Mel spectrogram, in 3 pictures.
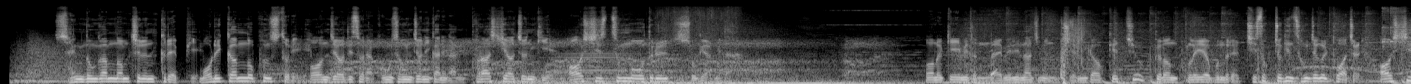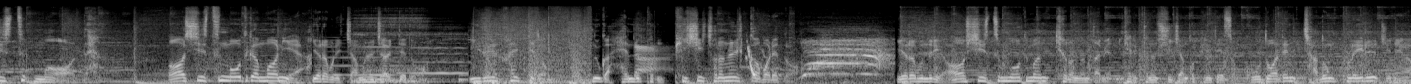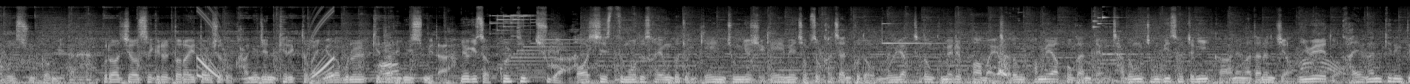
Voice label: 낮은 톤; 넥슨프라시아전기

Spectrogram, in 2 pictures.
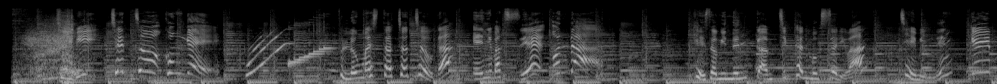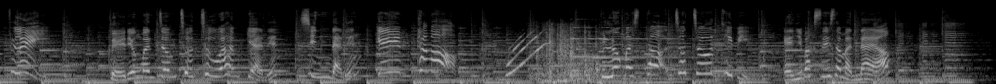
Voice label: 스팟 에너지 있고 활기찬 20대; 블록마스터; 쵸쵸우TV

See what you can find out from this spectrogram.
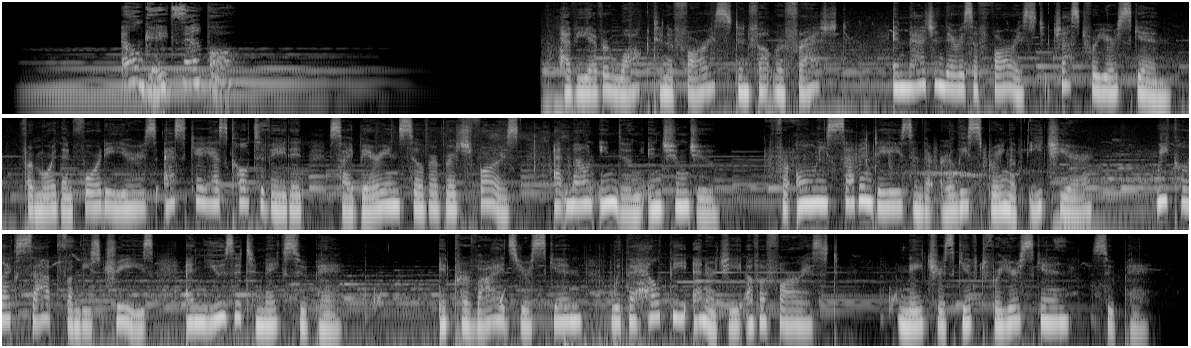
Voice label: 영어 여 차분한 톤; SK수페

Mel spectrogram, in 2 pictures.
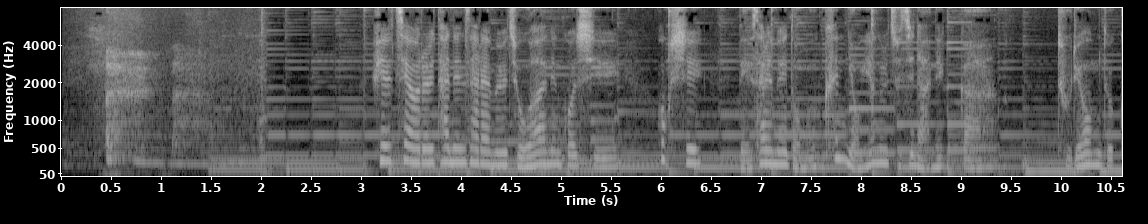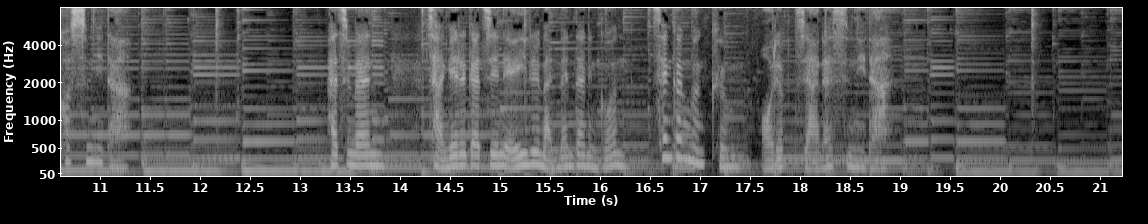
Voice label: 따뜻하고 감성적인 30대

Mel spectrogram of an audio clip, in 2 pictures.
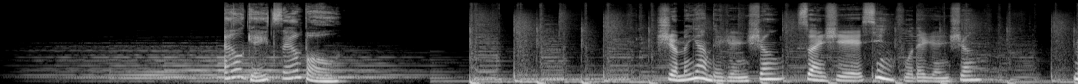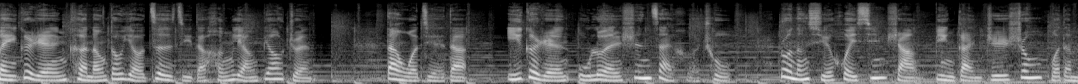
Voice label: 중국 여 기본톤

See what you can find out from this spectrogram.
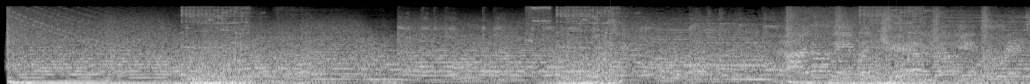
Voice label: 영어남 마이크치 밝은톤; Beyond LIVE A new era of live concert begins

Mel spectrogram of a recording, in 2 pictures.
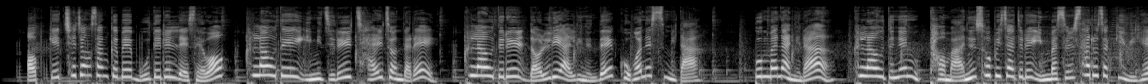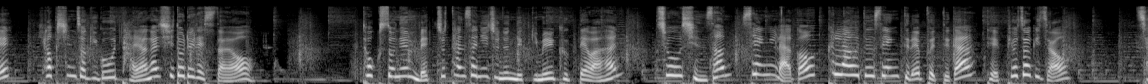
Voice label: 여 사내 광고 내레이션; 롯데칠성; 클라우드

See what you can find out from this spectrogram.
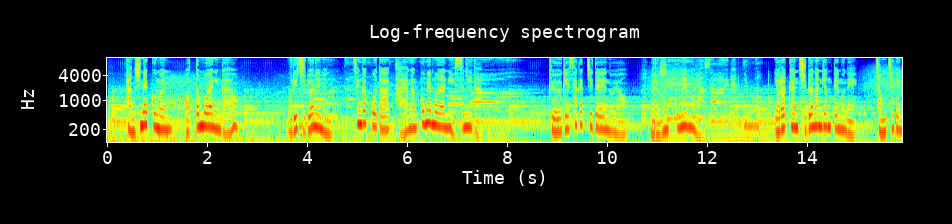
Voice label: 부드러운 분위기의 내레이션

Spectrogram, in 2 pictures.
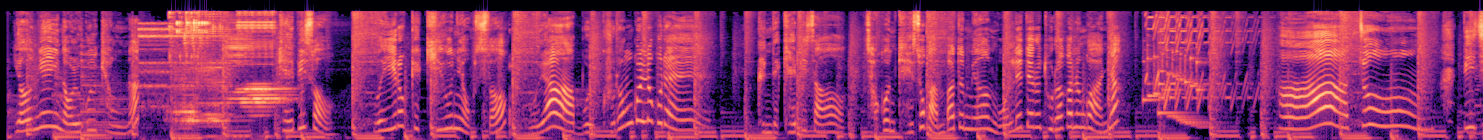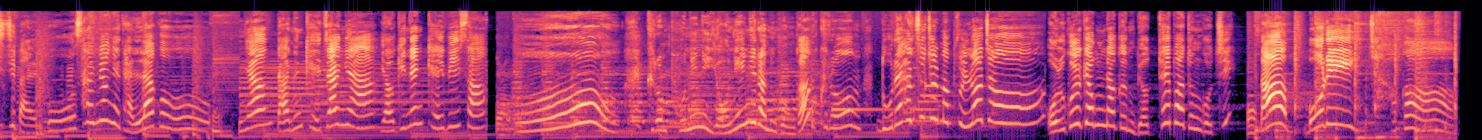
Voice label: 연기 캐릭터 귀엽고 자연스러운 10대 여아

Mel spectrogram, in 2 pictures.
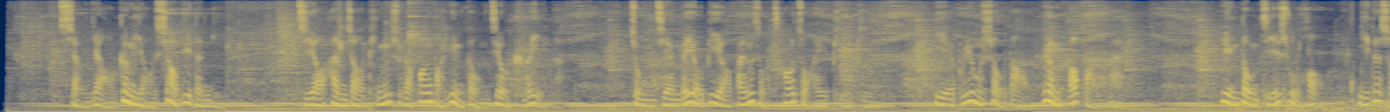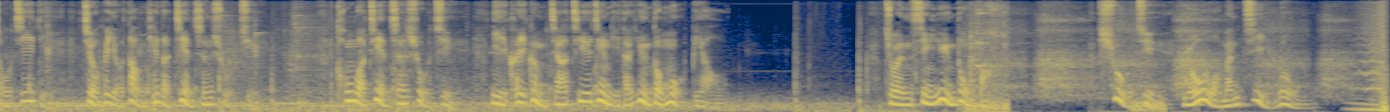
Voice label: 중국 남 강한톤; 오몰래-FITNDATA-피트니스데이터플랫폼

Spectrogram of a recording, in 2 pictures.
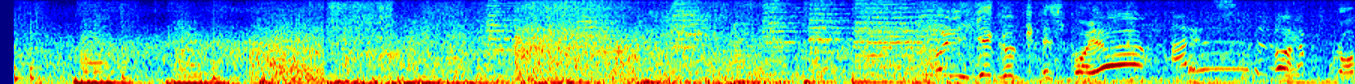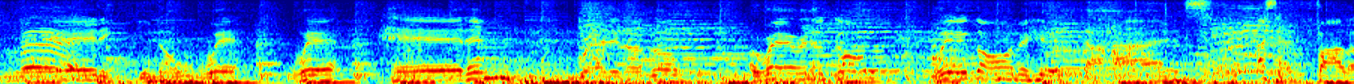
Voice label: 설레는 감각적인; 현대 캐스퍼

